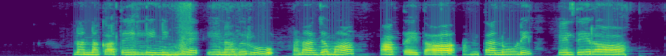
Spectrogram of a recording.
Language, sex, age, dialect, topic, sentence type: Kannada, female, 18-24, Central, banking, question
